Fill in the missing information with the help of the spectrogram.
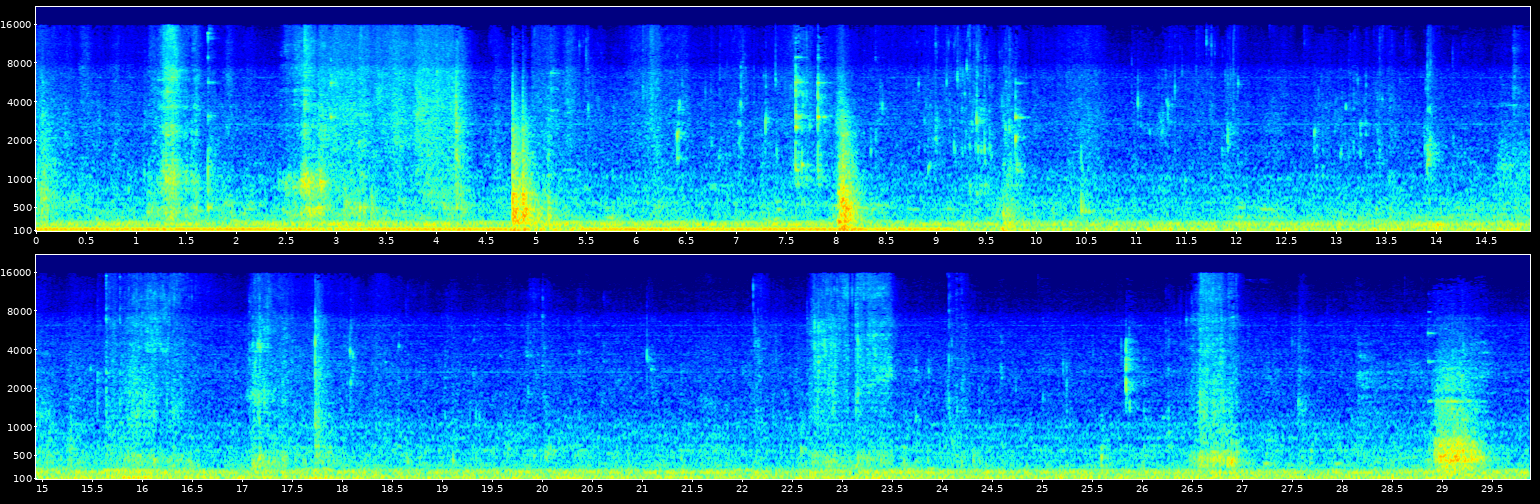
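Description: Metal ladle clinking against ceramic bowls, with ramen broth pouring and dripping as it is ladled from a large bowl into a small one. A steady low hum underneath stops about nine seconds in.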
